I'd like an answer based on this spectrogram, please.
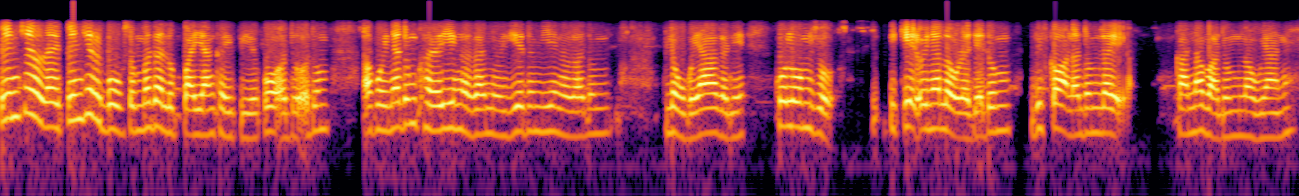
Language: Manipuri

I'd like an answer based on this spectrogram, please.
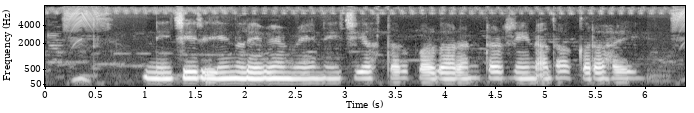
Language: Magahi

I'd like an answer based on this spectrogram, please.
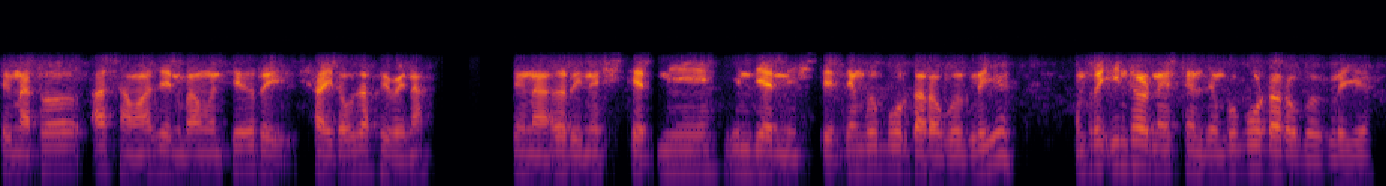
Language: Bodo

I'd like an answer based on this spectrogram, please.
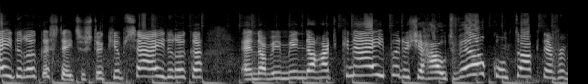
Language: Dutch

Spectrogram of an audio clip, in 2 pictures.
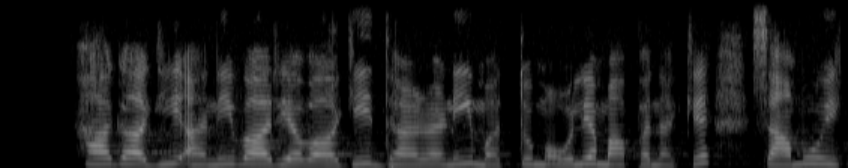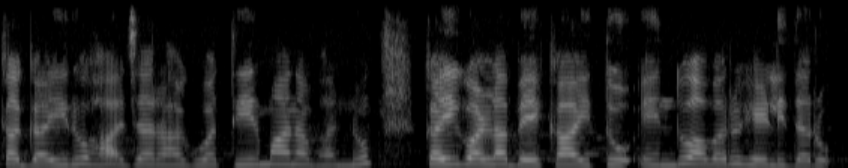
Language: Kannada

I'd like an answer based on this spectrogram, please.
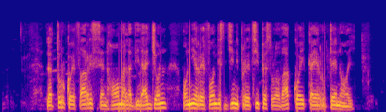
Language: Esperanto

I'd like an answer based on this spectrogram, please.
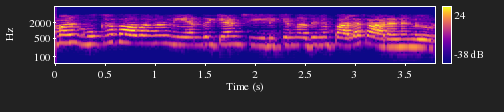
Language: Malayalam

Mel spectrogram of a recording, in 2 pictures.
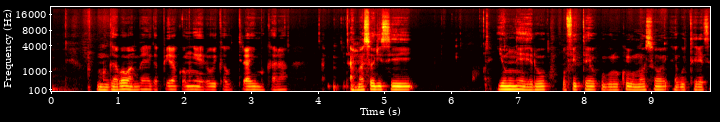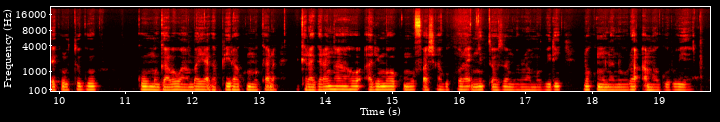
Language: Kinyarwanda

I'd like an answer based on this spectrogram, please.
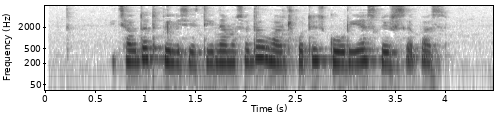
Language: Georgian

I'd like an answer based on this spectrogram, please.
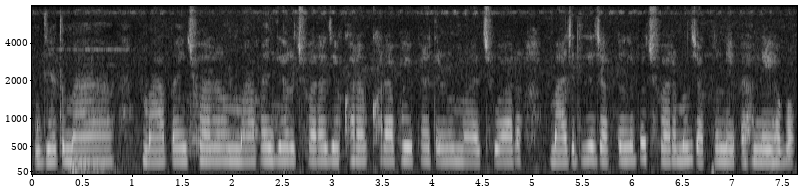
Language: Odia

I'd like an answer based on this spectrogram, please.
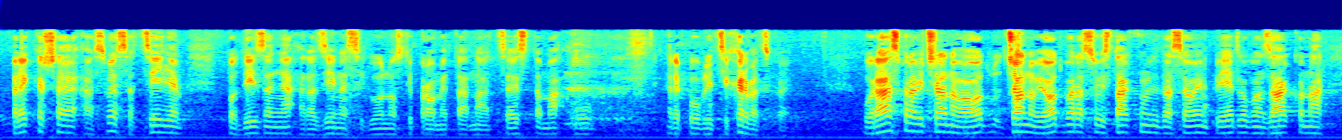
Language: Croatian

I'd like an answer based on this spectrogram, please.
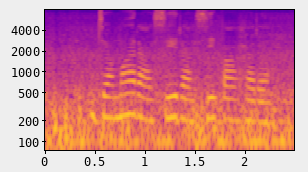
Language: Chhattisgarhi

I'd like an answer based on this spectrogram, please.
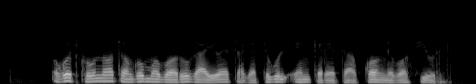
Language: Kalenjin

